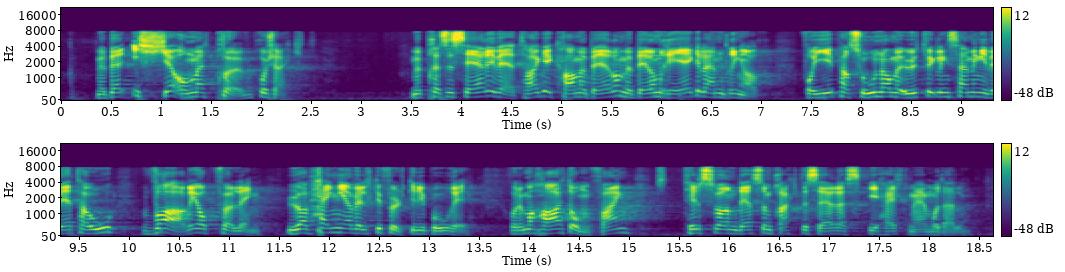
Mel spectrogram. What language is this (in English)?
Norwegian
